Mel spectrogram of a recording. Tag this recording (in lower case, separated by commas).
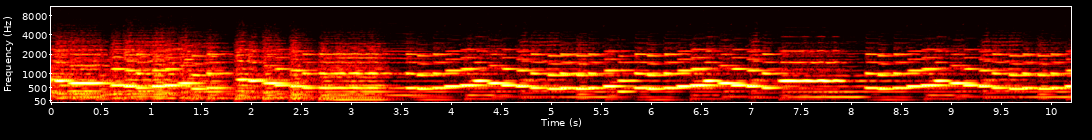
flute, music, musical instrument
